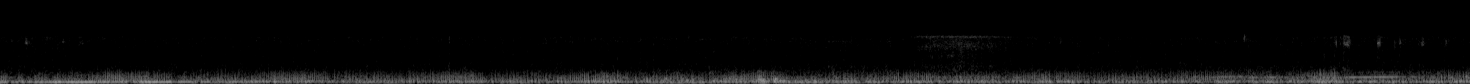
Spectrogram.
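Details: Cat suckling a hand like a pacifier before sleeping, purring in a continuous low rumble, with a few brief higher sucking squeaks near the end.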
